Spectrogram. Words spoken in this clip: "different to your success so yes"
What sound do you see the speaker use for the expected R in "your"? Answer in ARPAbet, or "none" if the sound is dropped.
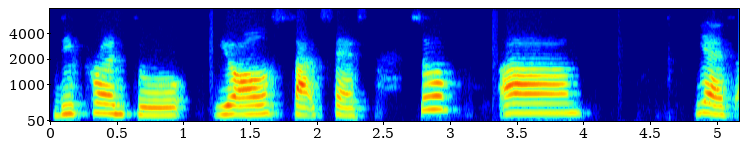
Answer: L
